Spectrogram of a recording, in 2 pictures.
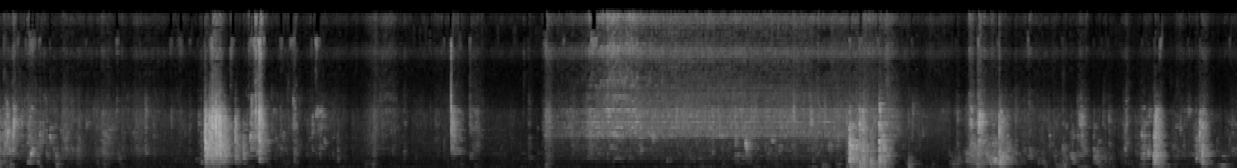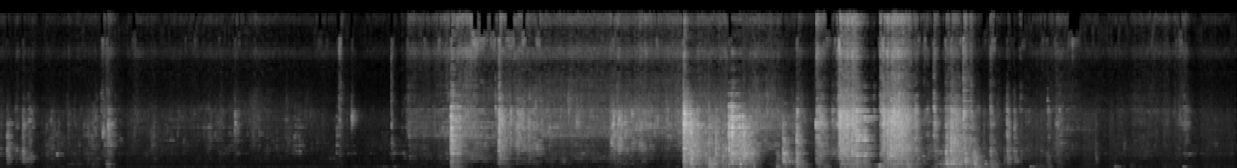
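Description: Dishes are washed by hand in a dish pan at a kitchen sink: water sloshes and splashes, and crockery clinks in irregular bursts, close and fairly loud, with quieter pauses between.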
